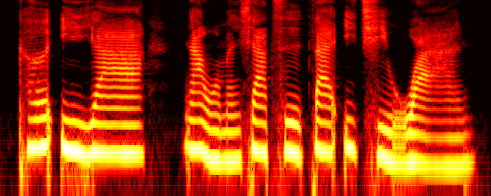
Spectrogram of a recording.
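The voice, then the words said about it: Shy, very quiet voice. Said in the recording (Chinese): “有点害羞…小小声的说”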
